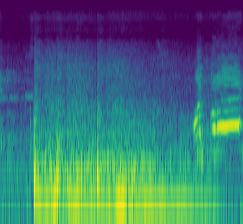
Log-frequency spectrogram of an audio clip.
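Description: A drum beating a steady marching time: a few strikes with a deep low end.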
